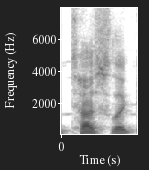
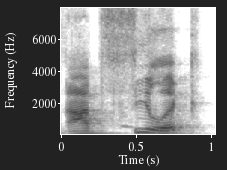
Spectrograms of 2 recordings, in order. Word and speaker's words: Otselic: Oh, Teslick and a Oriskany. I say it right? No, it's Otselic.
